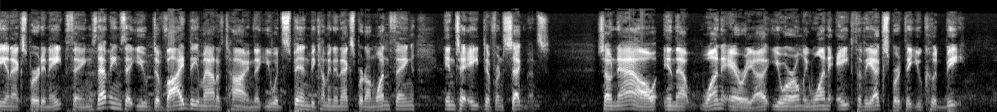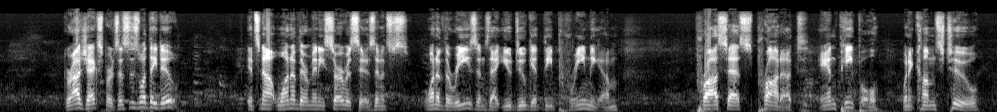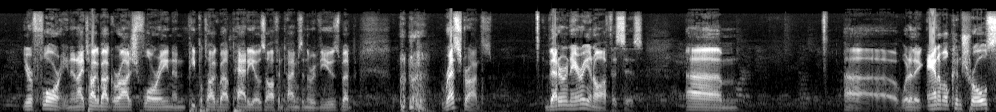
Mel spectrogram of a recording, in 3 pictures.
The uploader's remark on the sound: live at Scramblers Diner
